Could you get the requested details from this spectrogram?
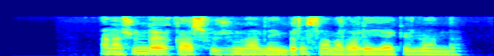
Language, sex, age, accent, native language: Uzbek, male, 25-34, Andijon, Uzbek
